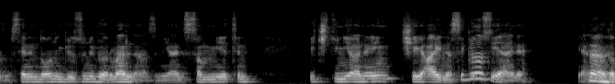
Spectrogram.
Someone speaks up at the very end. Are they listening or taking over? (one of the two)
listening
